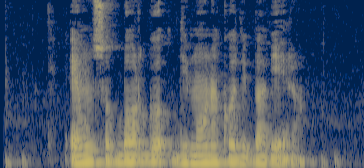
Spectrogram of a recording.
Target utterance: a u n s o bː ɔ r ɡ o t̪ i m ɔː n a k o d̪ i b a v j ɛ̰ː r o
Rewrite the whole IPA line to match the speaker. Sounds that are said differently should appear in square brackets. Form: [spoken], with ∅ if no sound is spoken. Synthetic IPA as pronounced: [ɛ] u n s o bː ɔ r ɡ o [d̪] i m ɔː n a k o d̪ i b a v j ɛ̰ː [ɾ] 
